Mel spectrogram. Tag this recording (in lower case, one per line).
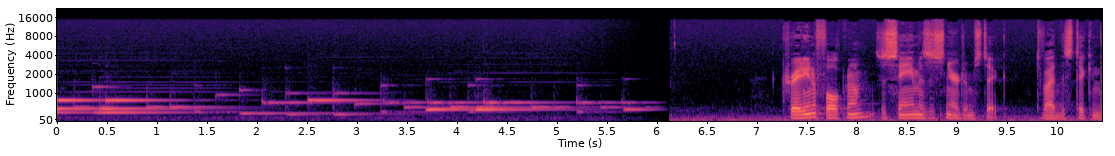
speech
marimba
music
percussion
